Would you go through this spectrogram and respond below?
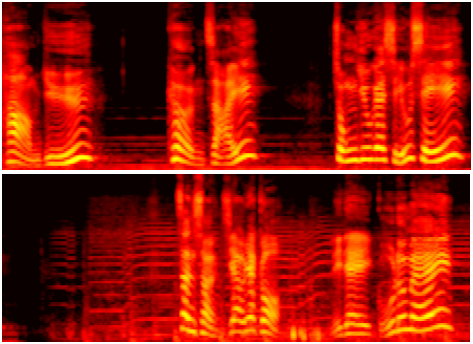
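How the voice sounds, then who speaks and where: A teenage boy playing an excitable, easily panicked schoolboy in a radio drama on stage. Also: extremely high pitch, slow pace, long pauses, faint music behind, heavily acted. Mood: puzzled, earnest. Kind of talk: Cantonese radio drama acting.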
